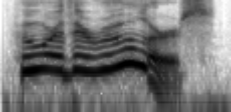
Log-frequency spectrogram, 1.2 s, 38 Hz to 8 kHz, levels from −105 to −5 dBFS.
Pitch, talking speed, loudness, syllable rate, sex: 290 Hz, 210 wpm, -12 LUFS, 5.6 syllables/s, female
